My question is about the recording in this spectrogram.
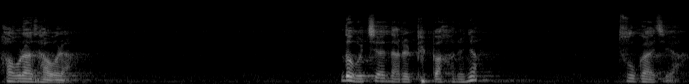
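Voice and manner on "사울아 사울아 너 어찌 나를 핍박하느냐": low, soft, grave calling; quiet sorrowful voice of Jesus; solemn call. Acted. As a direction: speak gently from heaven.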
